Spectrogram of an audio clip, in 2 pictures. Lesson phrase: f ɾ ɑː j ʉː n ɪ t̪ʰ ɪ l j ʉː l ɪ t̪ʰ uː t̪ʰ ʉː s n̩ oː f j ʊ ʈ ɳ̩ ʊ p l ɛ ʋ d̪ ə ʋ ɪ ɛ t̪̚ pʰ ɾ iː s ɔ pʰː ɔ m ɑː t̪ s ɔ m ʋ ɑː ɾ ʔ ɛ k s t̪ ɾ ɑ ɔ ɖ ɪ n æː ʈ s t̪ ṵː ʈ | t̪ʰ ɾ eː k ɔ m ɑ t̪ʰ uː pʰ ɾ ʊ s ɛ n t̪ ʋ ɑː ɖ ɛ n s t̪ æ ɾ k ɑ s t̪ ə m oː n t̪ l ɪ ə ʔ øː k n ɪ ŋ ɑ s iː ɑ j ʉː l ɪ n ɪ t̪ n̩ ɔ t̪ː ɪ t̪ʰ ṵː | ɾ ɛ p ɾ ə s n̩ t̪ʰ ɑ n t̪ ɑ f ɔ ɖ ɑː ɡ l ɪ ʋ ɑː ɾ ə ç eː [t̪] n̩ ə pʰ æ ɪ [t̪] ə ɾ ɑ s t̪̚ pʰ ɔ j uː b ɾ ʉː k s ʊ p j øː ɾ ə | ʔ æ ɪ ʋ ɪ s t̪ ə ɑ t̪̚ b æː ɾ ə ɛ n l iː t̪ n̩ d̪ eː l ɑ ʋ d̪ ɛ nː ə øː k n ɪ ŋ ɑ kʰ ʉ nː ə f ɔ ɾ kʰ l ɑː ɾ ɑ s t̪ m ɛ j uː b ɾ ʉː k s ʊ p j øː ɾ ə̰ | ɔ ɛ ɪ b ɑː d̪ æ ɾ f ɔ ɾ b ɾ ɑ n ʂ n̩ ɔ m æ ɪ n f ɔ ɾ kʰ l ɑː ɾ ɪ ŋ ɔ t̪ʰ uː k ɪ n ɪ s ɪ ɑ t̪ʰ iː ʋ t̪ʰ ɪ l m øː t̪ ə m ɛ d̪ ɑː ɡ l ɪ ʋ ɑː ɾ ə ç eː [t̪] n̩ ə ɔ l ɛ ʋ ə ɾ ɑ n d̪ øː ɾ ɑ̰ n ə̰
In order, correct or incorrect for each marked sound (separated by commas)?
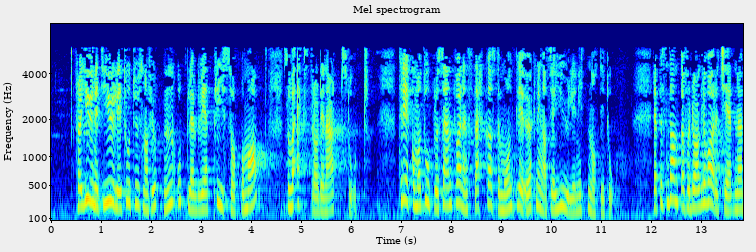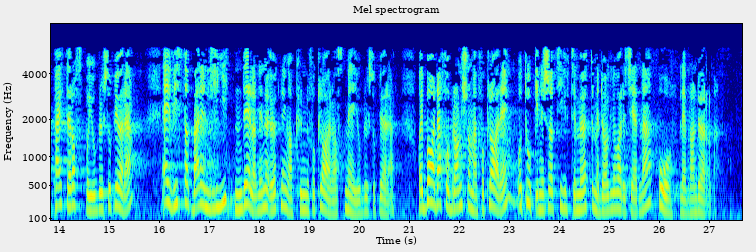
incorrect, correct, incorrect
